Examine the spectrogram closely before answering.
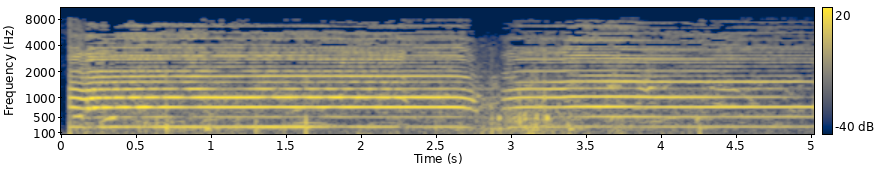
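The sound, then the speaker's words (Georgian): Horns blown by protesters outside a government chancellery building blare in one loud, sustained, buzzing drone rich in overtones, wavering briefly partway through before holding steady again. “ასე საყვირებითა და ხმაურით ცდილობდნენ აქციის მონაწილეები კანცელარიის შენობაში მყოფი მთავრობის ადმინისტრაციის წევრებისათვის ხმის მიწვდენას.”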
